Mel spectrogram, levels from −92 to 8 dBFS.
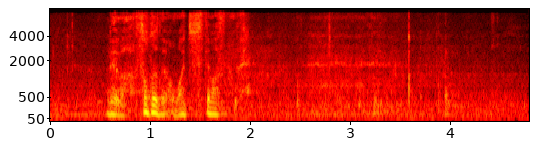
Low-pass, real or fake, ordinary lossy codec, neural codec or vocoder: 7.2 kHz; fake; none; codec, 16 kHz, 8 kbps, FunCodec, trained on LibriTTS, 25 frames a second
